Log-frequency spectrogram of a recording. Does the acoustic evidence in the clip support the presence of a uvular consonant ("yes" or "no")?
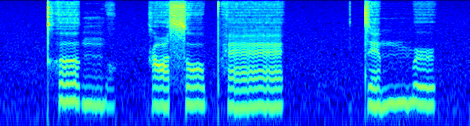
no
